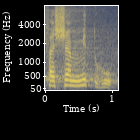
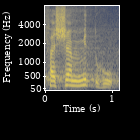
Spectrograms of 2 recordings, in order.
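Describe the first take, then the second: First: The middle consonant is a sh sound. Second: The same.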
